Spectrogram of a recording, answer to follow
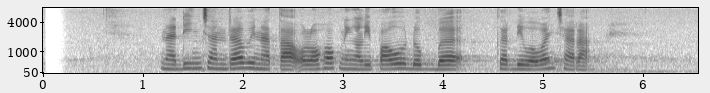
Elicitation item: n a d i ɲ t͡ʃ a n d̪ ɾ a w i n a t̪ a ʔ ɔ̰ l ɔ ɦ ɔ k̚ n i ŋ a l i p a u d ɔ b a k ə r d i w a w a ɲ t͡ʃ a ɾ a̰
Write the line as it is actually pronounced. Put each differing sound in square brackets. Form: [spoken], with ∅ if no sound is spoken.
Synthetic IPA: n a d i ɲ t͡ʃ a n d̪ ɾ a w i n a t̪ a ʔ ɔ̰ l ɔ ɦ ɔ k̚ n i ŋ a l i p a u d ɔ b a k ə r d i w a w a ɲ t͡ʃ a ɾ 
